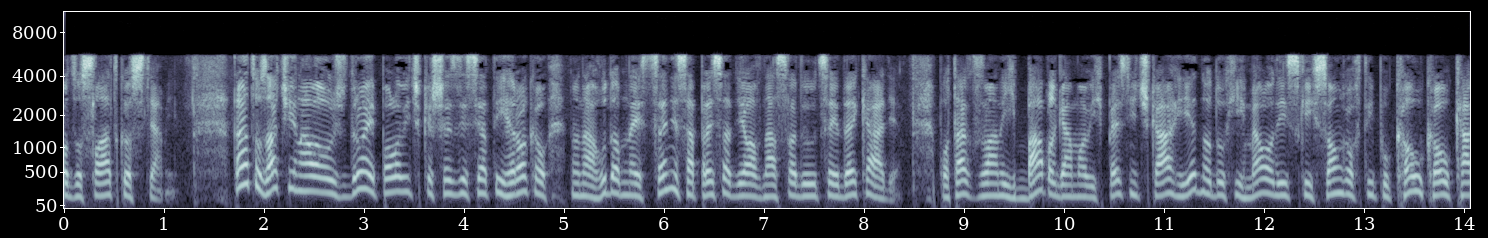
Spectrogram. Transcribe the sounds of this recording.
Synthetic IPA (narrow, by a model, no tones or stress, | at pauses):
ɔd̪zɔslat̪kɔsca̰mit̪aːt̪ɔzat͡ʃiːnalauʒvd̪ɾuɦɛjpɔlɔʋit͡ʃkɛʃɛzɟɛsɪat̪iɣɾɔkɔʊnɔnaɦud̪ɔbnɛjst͡sɛːɲɛsapɾɛsaɟilavnaslɛd̪ujuːt͡sɛjd̪ɛkaːɟɛpɔt̪aɡzʋaniːɣbablɡamɔʋiːxpɛsɲit͡ʃkaːɣjɛd̪nɔd̪uxiːɣmɛlɔd̪ijskiːxsɔŋɡɔxt̪ipukʰɔʊkʰɔʊka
